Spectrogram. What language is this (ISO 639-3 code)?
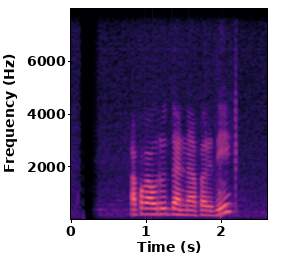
sin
